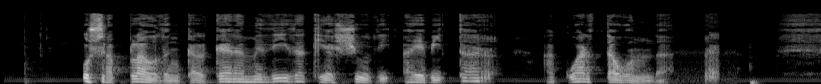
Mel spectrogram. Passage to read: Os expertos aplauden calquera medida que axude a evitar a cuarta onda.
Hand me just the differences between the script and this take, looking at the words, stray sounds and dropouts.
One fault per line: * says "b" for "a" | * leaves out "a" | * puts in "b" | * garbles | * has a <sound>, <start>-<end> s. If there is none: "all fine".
* leaves out "expertos"
* has a laugh, 7.0-7.2 s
